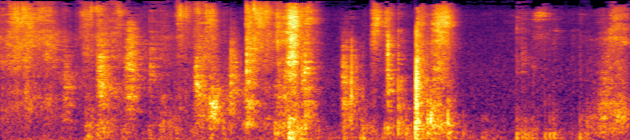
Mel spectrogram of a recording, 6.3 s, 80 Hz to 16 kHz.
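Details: Six Labrador Retriever puppies in their sixth week, born January 18, 2022, on an indoor live puppy cam: a steady jumble of soft whimpers, snuffles and scuffling, with brief louder yelps around the middle.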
